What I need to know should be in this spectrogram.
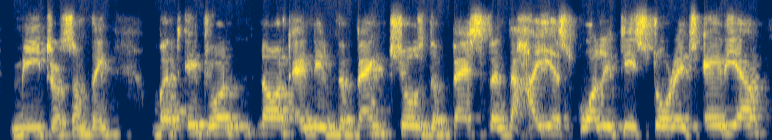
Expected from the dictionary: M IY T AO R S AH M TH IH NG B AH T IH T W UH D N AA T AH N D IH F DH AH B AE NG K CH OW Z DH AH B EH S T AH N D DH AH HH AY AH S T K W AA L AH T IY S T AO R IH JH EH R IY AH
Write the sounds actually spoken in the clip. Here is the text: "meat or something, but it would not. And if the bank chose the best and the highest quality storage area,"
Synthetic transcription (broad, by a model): M IY T AO R S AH M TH IH NG B AH T IH T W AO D N AA T AH N D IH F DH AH B AE NG K CH OW Z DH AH B EH S T AH N D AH HH AY AH S T K W AA L AH T IY S T AO R IH JH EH R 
